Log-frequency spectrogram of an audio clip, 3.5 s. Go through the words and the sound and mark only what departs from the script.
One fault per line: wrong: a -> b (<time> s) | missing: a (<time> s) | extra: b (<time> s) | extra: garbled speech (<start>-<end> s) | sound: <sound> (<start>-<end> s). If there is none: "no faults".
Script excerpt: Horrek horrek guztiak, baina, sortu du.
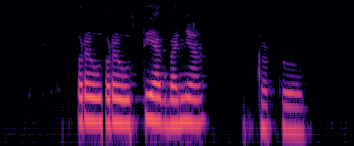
no faults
